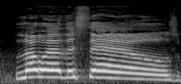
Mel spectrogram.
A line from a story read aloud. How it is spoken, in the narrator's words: Braidbeard shouted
